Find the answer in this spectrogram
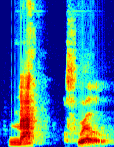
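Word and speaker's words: Makro: And here we have macro. Macro. Macro. So just to show you the R, even in the middle, we have to say it.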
